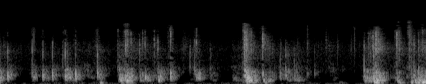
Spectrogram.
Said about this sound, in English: Break the door down, Sheriff. I know something's happened to him.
